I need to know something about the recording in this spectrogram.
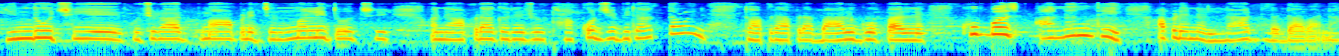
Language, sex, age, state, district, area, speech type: Gujarati, female, 30-45, Gujarat, Junagadh, urban, spontaneous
